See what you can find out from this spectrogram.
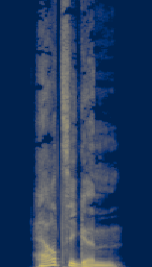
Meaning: strong dative masculine/neuter singular of herzig
- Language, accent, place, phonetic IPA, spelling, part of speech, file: German, Germany, Berlin, [ˈhɛʁt͡sɪɡəm], herzigem, adjective, De-herzigem.ogg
